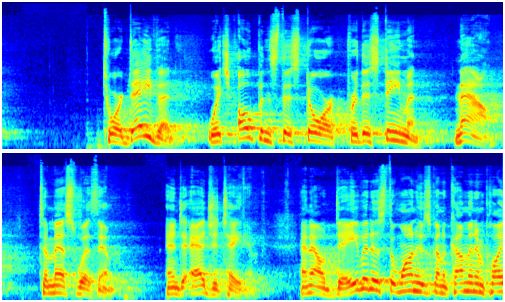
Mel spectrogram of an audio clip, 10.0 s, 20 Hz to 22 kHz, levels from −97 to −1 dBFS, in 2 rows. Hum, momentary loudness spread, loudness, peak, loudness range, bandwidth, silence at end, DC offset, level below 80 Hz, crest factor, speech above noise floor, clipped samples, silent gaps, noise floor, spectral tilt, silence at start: none; 9 LU; -19 LUFS; -4 dBFS; 3 LU; 17.5 kHz; 0 s; under 0.1%; -58 dBFS; 14 dB; 46 dB; under 0.1%; none; -64 dBFS; -4.5 dB/octave; 0.95 s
